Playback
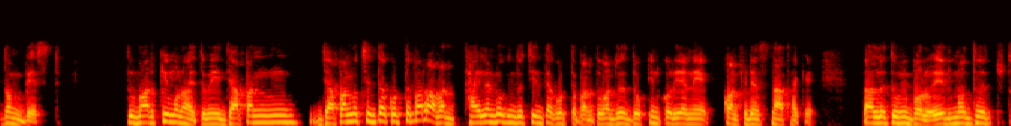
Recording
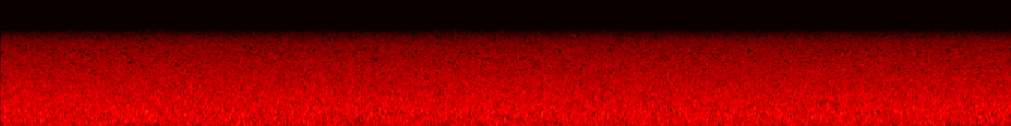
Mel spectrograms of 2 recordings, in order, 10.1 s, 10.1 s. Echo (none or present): none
